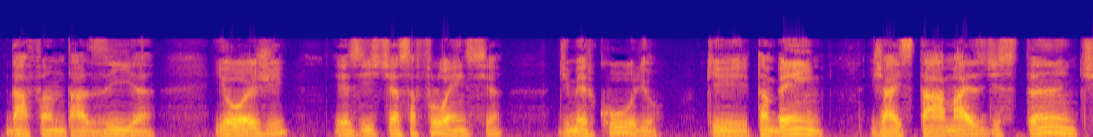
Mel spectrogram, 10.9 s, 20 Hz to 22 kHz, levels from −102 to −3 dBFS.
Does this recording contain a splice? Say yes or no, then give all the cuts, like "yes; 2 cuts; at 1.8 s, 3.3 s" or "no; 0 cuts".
no; 0 cuts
